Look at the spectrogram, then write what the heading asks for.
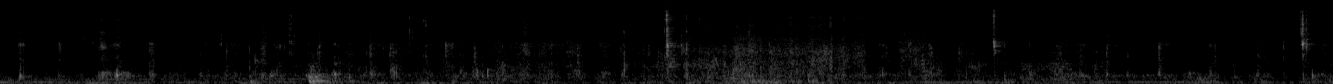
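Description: Faint close-up mouth sounds of a person biting and chewing a chicken burrito in a soft flour tortilla: small wet smacks and clicks. A paper napkin rustles briefly partway through.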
